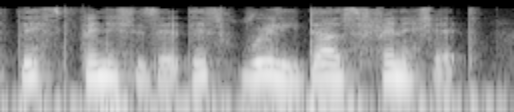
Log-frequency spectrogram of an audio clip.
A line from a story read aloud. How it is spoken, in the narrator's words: He murmured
